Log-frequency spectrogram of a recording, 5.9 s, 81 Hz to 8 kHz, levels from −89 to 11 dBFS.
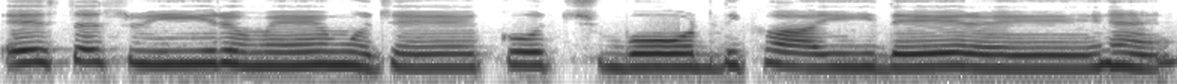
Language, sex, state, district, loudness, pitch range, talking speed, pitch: Hindi, male, Madhya Pradesh, Katni, -14 LUFS, 210-245 Hz, 100 wpm, 225 Hz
